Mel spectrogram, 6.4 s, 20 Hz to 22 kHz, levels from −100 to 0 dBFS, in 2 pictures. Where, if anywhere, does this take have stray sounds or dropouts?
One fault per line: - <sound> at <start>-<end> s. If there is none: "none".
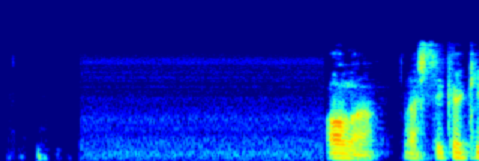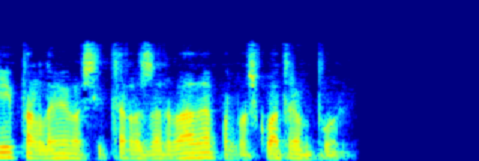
none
